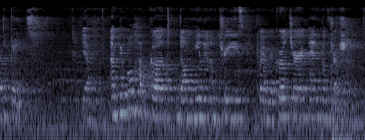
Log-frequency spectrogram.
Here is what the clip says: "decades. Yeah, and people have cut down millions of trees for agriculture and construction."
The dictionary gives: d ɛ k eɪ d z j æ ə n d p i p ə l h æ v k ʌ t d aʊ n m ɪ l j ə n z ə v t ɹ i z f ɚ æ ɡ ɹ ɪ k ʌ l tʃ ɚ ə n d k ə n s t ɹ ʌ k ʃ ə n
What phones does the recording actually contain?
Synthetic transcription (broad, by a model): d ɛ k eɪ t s j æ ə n p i p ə l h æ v k ʌ t d aʊ n m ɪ l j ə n ə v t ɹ i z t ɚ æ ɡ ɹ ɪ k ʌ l tʃ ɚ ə n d k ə n s t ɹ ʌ k ʃ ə n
